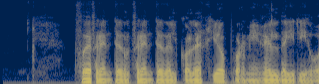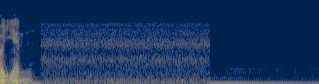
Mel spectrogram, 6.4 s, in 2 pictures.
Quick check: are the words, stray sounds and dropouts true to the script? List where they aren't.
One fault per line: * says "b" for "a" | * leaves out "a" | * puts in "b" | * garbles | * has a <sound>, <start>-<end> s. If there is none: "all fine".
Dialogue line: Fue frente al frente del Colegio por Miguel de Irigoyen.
all fine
